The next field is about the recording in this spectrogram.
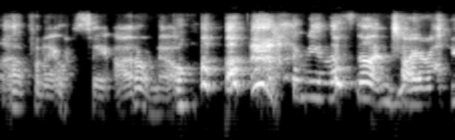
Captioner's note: chuckles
